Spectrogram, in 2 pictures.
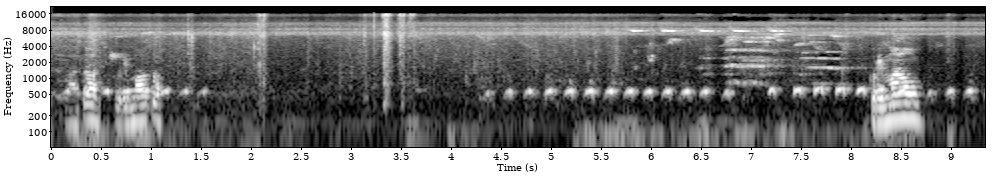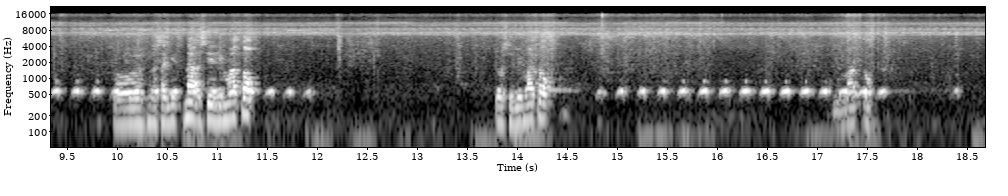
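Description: Caged birds call with rapid, repeated notes close by.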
